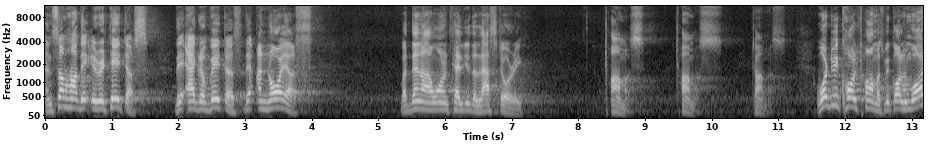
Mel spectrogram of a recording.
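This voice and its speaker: Speaking at a moderate pace with long, frequent pauses, a man with an Indian accent uses a high pitch, lively intonation and an animated tone. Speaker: preacher. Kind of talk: sermon.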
